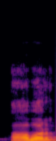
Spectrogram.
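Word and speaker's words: hour: किसी के साथ में he comes आवर late daily. तो आवर यहां पे अ से बोलते हैं। यहां पे एच साइलेंट होता है।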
